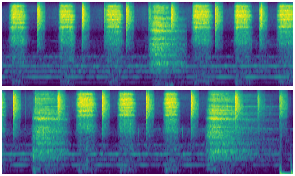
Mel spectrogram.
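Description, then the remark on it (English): A steady, rapid series of sharp nasal sniffs alternating with forceful breathy puffs through the mouth, loud, repeating about fifteen times with no talking, as a person practices a sniff-sniff-puff breathing exercise at a steady pace. “Maintain a steady rhythm, ensuring each sniff, inhale, is sharp and quick, and the puff, the exhale, is strong and complete.”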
